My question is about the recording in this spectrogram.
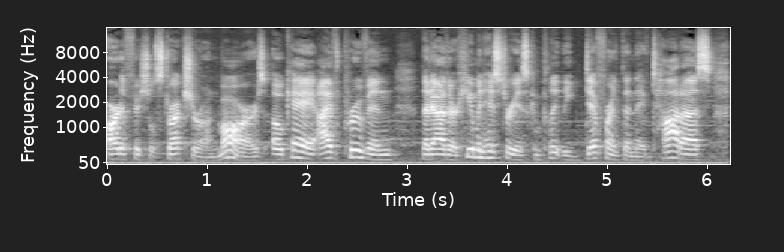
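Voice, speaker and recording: A man's voice: medium pitch, animated, brisk, sharp tone. A man being interviewed, explaining his views in an eager, emphatic way. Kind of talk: enthusiastic interview talk. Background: faint music.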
